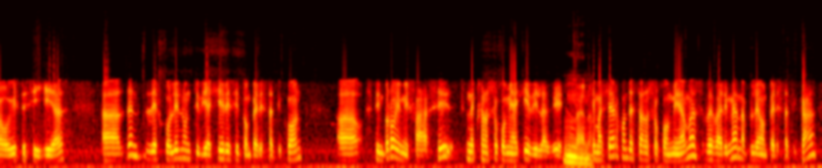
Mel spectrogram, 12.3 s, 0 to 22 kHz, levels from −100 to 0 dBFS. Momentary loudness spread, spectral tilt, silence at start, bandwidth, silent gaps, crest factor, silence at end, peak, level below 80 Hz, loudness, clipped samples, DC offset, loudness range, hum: 4 LU; -7 dB/octave; 0 s; 9.2 kHz; none; 16 dB; 0 s; -16 dBFS; -58 dBFS; -32 LUFS; under 0.1%; under 0.1%; 2 LU; none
